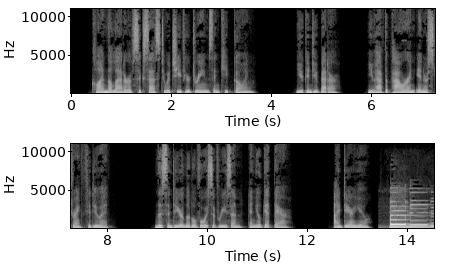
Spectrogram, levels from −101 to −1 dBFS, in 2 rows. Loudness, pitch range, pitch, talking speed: -26 LUFS, 105-160 Hz, 135 Hz, 165 wpm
